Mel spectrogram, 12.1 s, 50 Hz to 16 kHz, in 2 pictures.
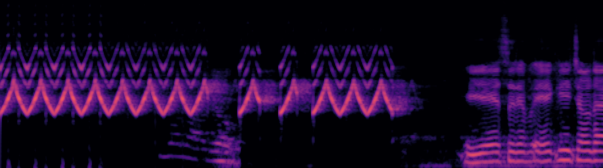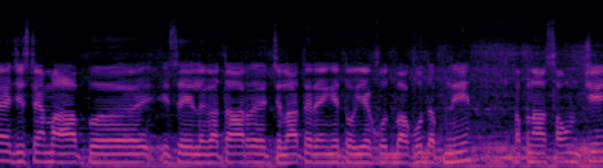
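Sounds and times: electronic siren warbling: 0.0s - 4.4s.

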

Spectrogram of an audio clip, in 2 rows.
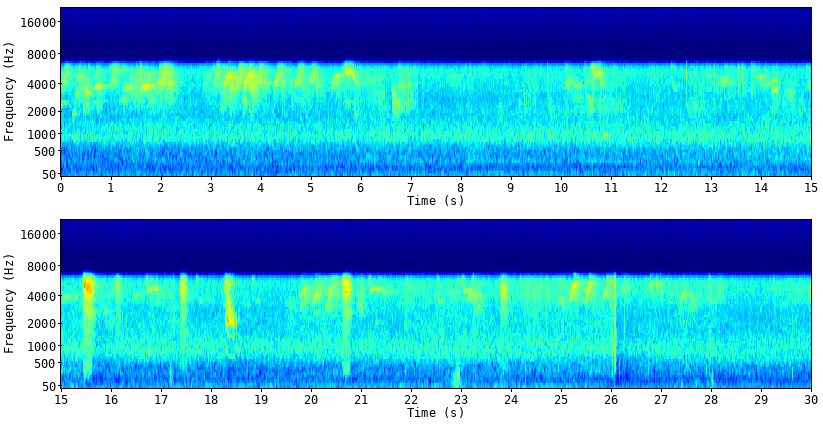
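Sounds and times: steady outdoor noise: 0.0s - 30.0s
cat meowing: 18.3s - 18.6s.

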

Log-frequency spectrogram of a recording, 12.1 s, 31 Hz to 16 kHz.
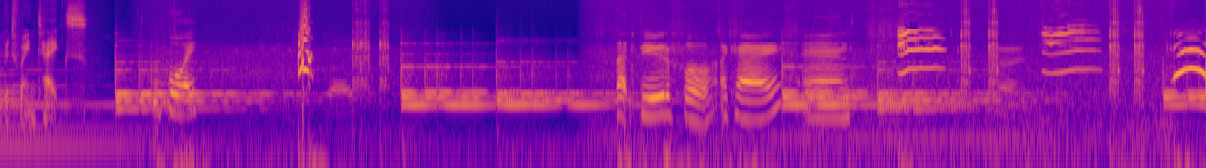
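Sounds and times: music with mallet chords: 0.0s - 3.0s, 4.0s - 10.4s, 11.6s - 12.0s
squeaky honk rising in pitch: 3.0s - 3.2s, 8.9s - 9.6s, 10.4s - 12.0s
brief squeaks: 10.4s - 11.5s.

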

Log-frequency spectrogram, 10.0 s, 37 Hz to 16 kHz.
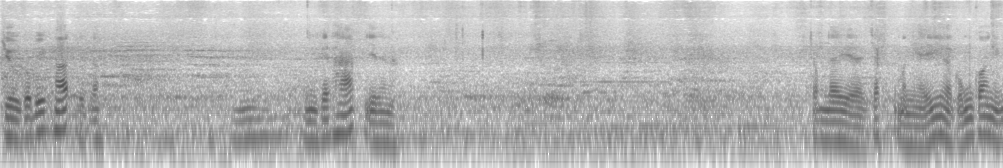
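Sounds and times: crowded hall background noise: 0.0s - 10.0s.

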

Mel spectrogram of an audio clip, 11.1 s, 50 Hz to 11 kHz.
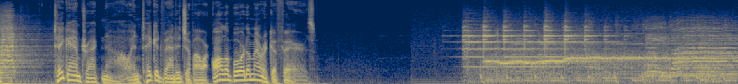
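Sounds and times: train whistle chord: 7.2s - 11.0s.

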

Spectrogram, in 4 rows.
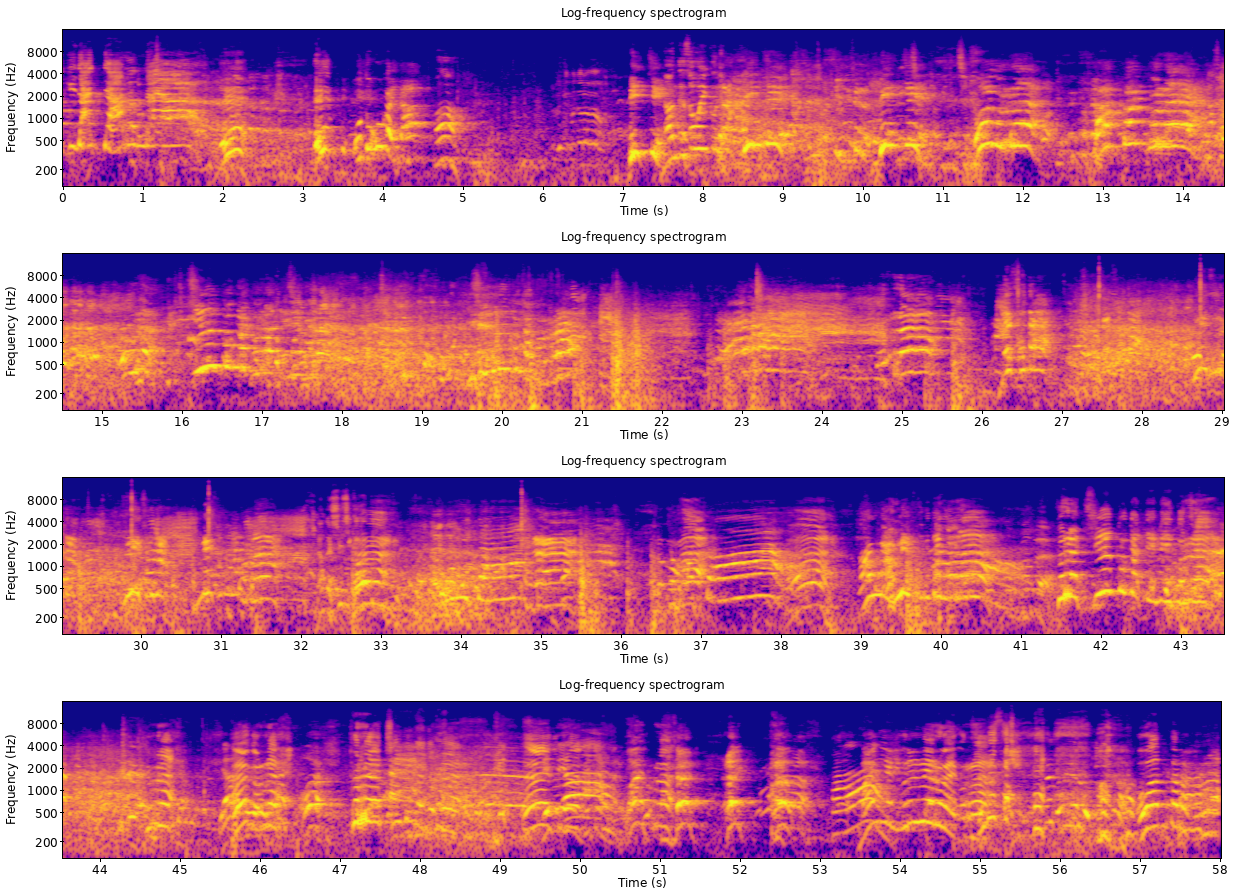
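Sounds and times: low background noise: 0.0s - 58.0s
people talking and calling out: 0.0s - 58.0s.

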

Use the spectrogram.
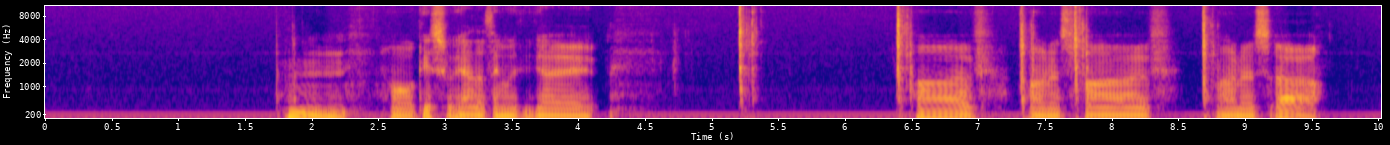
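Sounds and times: steady low hum: 0.0s - 10.0s
calculator key click: 6.4s - 6.6s, 7.3s - 7.9s, 8.7s - 8.9s.

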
